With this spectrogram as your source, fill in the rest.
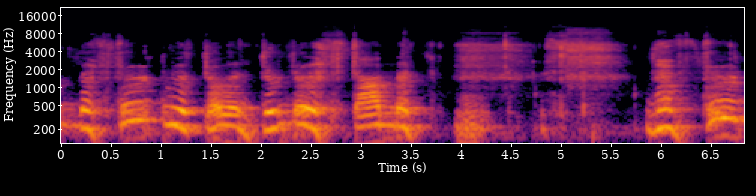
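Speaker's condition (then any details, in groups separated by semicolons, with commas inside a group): Brain injury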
